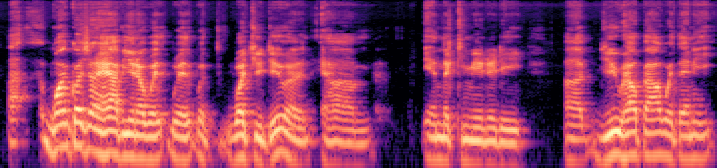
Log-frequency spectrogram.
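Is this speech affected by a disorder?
No.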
